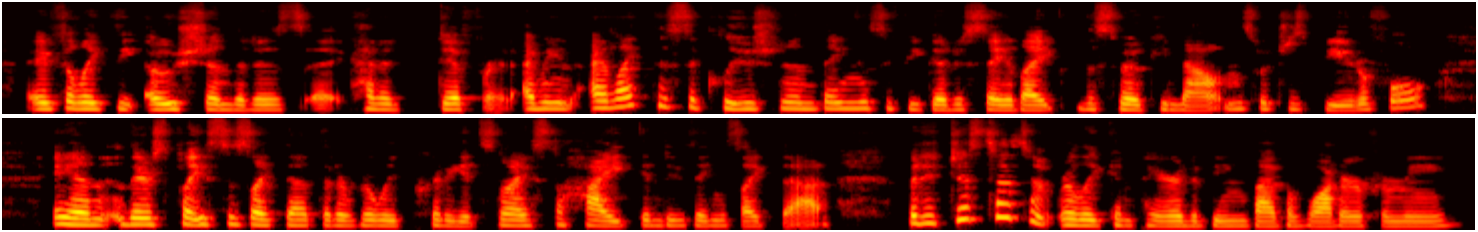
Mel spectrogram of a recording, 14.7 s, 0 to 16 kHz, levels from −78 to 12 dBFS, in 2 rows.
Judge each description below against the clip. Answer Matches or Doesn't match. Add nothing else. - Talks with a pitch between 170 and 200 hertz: Matches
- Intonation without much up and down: Doesn't match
